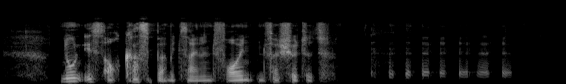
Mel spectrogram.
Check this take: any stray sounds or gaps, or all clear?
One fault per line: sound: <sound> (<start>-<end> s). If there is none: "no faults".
sound: laugh (3.6-5.2 s)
